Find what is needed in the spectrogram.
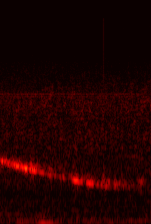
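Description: A faint single tone falling slowly and evenly in pitch, fading out near the end.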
